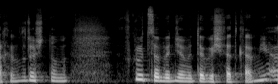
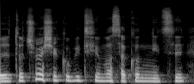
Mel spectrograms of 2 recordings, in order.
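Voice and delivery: ordinary delivery

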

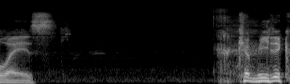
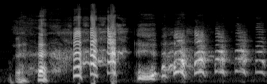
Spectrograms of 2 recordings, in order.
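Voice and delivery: high laugh; 6 dB louder than usual. Real, not acted. Laughing at fat joke.

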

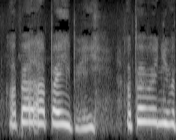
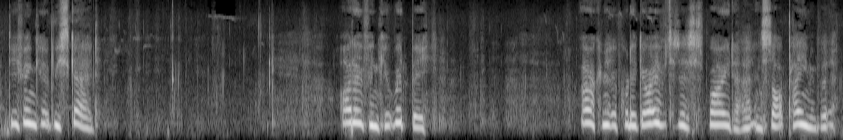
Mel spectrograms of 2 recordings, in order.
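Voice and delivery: teeth shaking from cold; teeth chattering; faster than usual. Real, not acted. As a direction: talk through chattering teeth. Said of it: "God, my teeth are shaking".

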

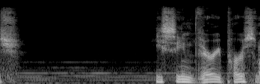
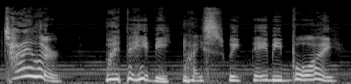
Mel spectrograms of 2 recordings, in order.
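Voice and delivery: very high, louder weeping joy; tearful joyful cry; 11 semitones higher, 3 dB louder than usual. A narrator's reading. Janie clutching the kitten, crying out in joy. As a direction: cry out to the lost son found. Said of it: "she cried".

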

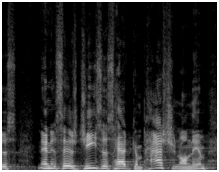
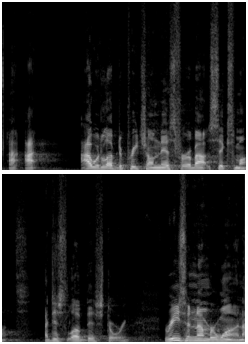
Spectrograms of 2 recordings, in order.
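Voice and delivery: intimate sincere preaching; 4 semitones lower than usual. Real, not acted. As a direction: lean in and confide your love of this story.

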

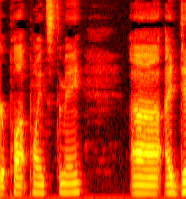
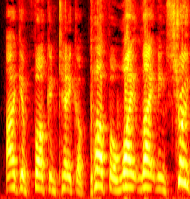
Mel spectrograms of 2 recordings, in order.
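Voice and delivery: boastful rich boss; 5 semitones higher, 6 dB louder, faster than usual. Retold or imitated.

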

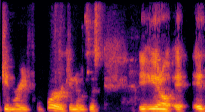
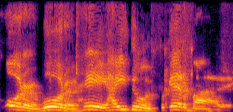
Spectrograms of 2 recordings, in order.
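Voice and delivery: loud, high, hammed-up New York accent; 8 semitones higher, 6 dB louder than usual. Showing off for strangers on request, New York accent. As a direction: lay the New Yorker accent on thick. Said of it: "say something in New Yorker".

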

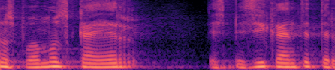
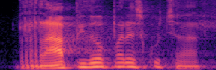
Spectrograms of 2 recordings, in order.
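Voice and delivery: usual speaking voice

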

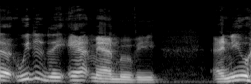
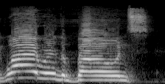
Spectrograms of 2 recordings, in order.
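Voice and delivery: high, slow, stretched-out question; questioner's voice; 6 semitones higher, 4 dB louder, slower than usual. Acted. Asker putting a question to the vague Italian, drawn-out high voice. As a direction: pitch it up and draw out the words. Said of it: "Where it's just like".

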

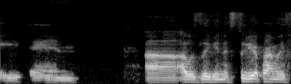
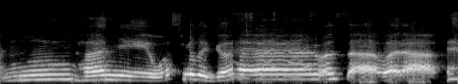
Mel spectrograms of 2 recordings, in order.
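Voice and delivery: high, sassy street greeting voice, much higher; sassy LA self; 10 semitones higher, slower than usual. Retold or imitated. Guest imitating her younger LA self, high and sassy. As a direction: play her sassy new LA self, hamming it up. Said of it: "I started to be like".

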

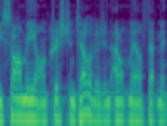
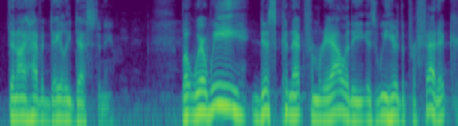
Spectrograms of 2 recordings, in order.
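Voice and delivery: ordinary talk

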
